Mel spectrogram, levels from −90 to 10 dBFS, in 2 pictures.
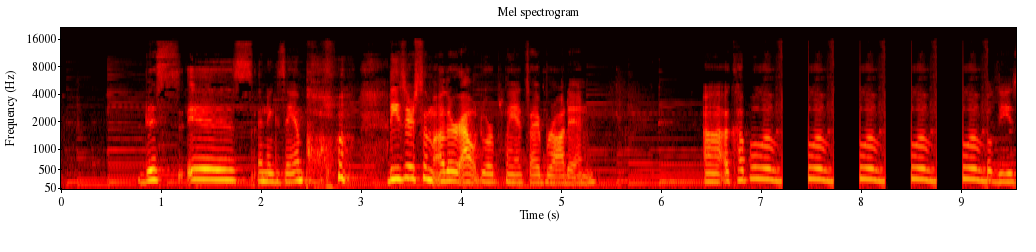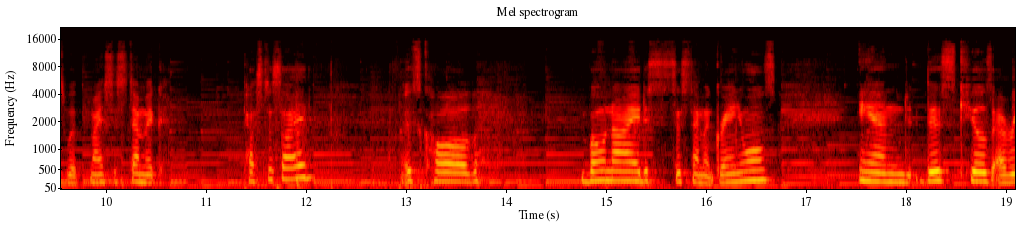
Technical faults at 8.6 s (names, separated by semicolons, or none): stutter with silent gaps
